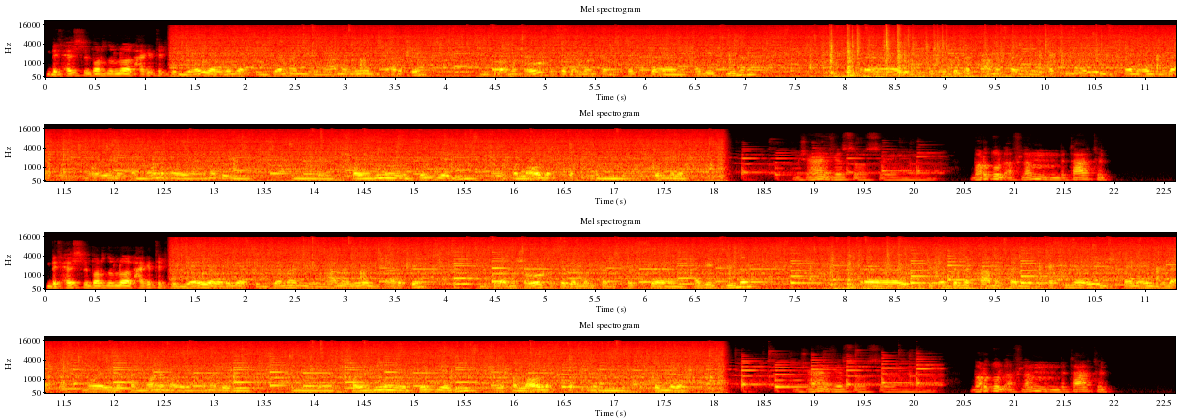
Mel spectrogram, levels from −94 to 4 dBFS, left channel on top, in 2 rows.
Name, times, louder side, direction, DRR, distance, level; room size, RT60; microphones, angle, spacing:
voice 1, 0.0-3.8 4.3-7.1 8.1-13.4 13.8-17.8, right 2 dB, 45° right, 0.7 m, -27 dB
sound 1, 1.2-18.1, right 1 dB, 10° right, 0.8 m, -31 dB
sound 2, 2.9-20.3, right 8 dB, 80° right, 0.4 m, -34 dB
sound 3, 7.8-11.6, left 4 dB, 85° left, 0.6 m, -32 dB
voice 2, 18.8-20.2 20.6-21.9, left 1 dB, 25° left, 0.6 m, -35 dB
3.0 x 2.0 x 2.4 m
head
